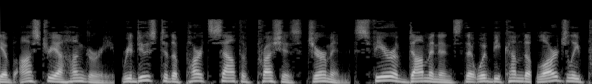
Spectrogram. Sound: German

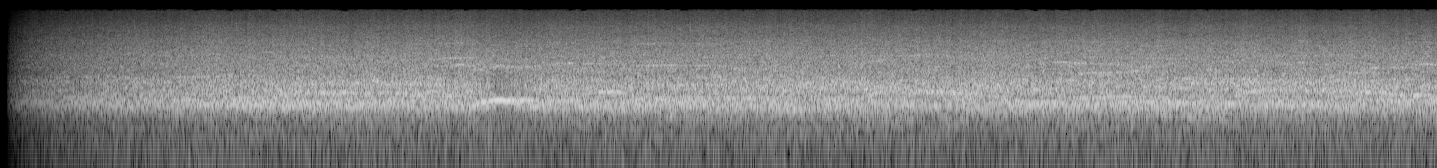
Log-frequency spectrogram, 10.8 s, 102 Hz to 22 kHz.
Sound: wild applause and cheering for 17 seconds

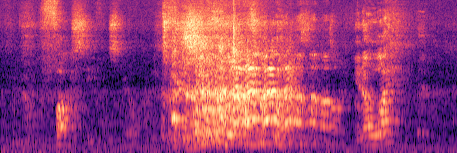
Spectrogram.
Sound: audience laughs

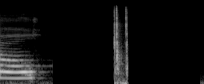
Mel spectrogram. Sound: click!

